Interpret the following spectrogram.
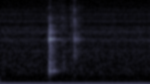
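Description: Two light, hard clinks about half a second apart, the first louder, each with a brief ringing note, as of a glass honey jar or utensil touching the porcelain cup. A steady faint hiss lies underneath.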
